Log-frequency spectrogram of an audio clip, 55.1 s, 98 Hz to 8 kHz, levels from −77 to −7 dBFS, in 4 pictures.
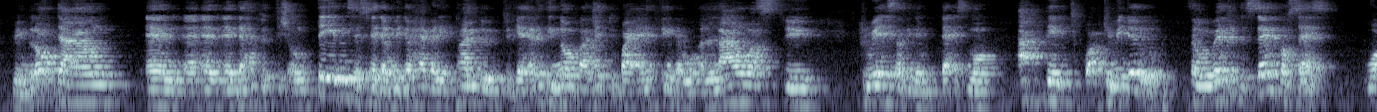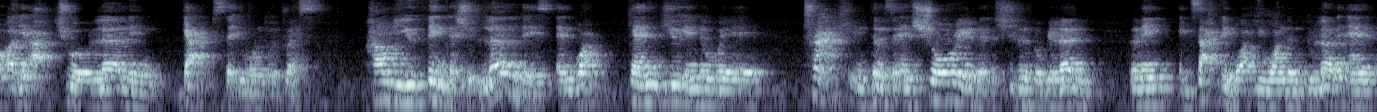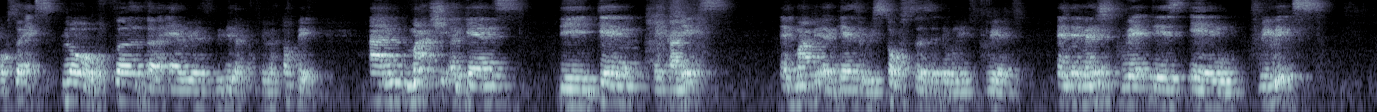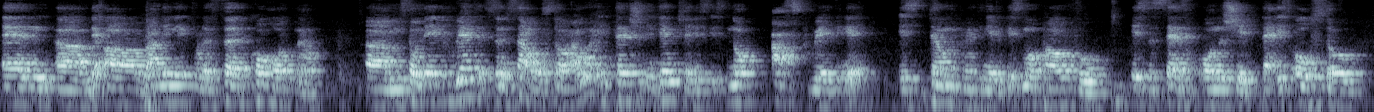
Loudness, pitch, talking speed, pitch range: -23 LUFS, 130 Hz, 190 wpm, 120-150 Hz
